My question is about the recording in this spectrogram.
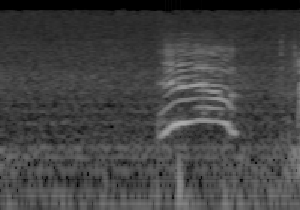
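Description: A single short, high-pitched call lasting about half a second, its pitch rising then falling.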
